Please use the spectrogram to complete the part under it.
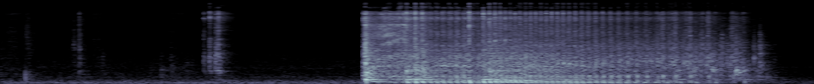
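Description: A Husqvarna snow thrower engine is pulled to start: a few sharp cord tugs and clicks, then the engine catches and runs loudly up close for about four seconds before cutting out.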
